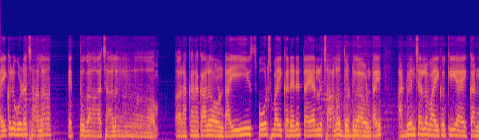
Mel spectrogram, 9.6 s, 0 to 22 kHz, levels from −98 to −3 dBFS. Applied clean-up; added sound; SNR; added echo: neural separator model SepFormer DNS4.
